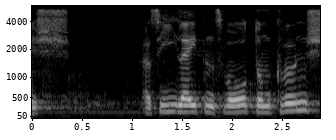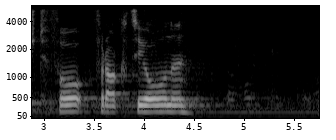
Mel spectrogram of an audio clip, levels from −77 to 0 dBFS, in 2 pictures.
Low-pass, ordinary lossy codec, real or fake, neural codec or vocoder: 5.4 kHz; AAC, 48 kbps; real; none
